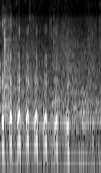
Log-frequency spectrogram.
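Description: A woman laughing: a quick run of about eight "ha"s over the first second and a half, then fading into a low background murmur.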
